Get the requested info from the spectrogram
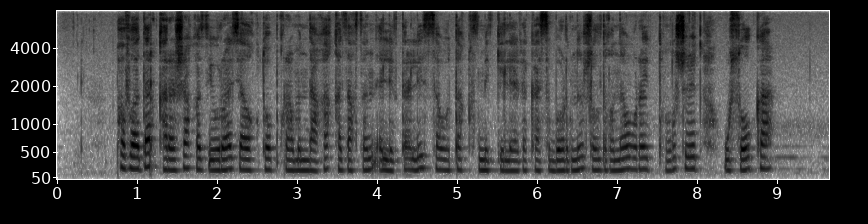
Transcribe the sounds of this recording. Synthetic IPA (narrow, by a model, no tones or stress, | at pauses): pʰavlˠod̪ɑɾqʰɑɾɑʃɑqəze̞wɾoazʲijalˠəqt̪ʰo̞pqʰʊɾɑmənd̪ɑʁəqʰɑzɑqst̪ɑne̞̰le̞k̚t̪ralʲijsɑwot̪əqʰːəzme̞t̪kʲe̞ɾle̞ɾɪkʲʰæsɪpo̞ɾənːəɴʒəlˠd̪əʁənɑwoɾɑjt̪ʰəɴʁəsʒɾe̞t̪usolˠkɑ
